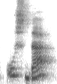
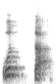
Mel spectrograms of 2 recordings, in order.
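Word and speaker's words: 웃다: Jadi kenapa tadi bacanya bukan usda tapi jadi udda gitu udda.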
